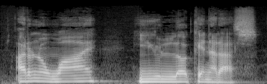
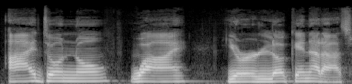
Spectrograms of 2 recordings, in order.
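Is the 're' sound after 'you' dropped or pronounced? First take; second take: dropped; pronounced. First: The 're' after 'you' is dropped. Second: The 're' after 'you' is pronounced. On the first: "se cae el R y queda you looking at us" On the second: "una donde está pronunciado todo"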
